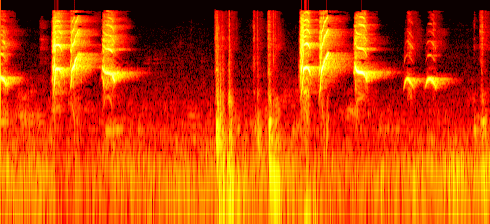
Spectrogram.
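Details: Sumatran treepie (endemic) calling in tutor and lure audio: paired harsh, metallic chattering notes, a few soft clicks in a quiet middle stretch, then more grating notes and two softer, shorter clear notes.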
